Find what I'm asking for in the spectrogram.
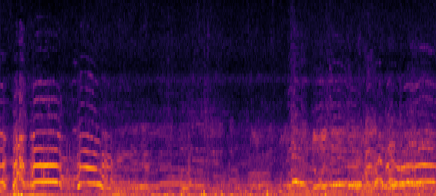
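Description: Several gamefowl roosters crow at a busy market in Bocaue, one loud close crow at the start and others trailing further off, over a steady murmur of crowd chatter and nearby talking.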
